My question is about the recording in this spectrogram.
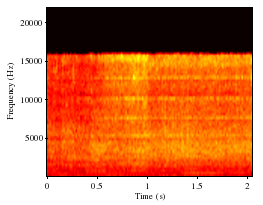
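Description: Rows of metal rollers on a long roller slide rattling steadily under riders sliding down, growing fuller about half a second in.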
